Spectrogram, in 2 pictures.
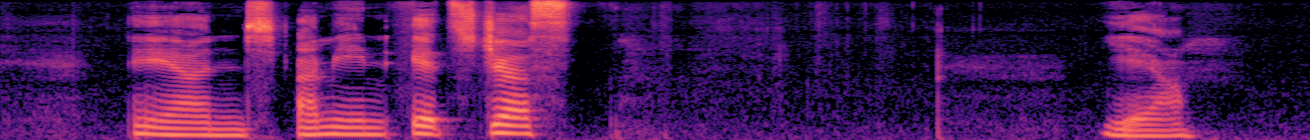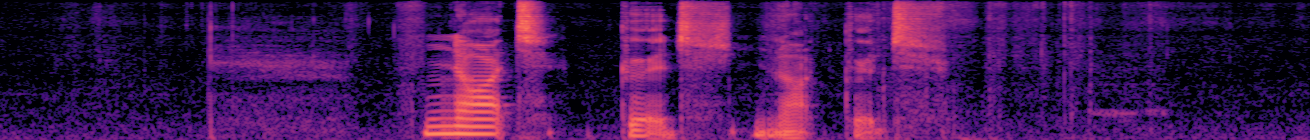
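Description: Thread rasps softly as it is pulled through stiff canvas.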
